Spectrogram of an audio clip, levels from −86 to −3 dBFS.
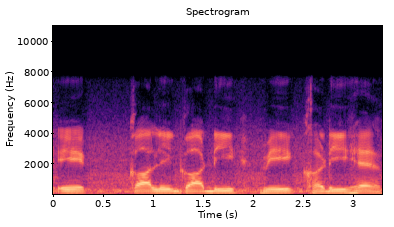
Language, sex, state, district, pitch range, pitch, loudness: Hindi, male, Haryana, Rohtak, 105-115 Hz, 110 Hz, -15 LUFS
